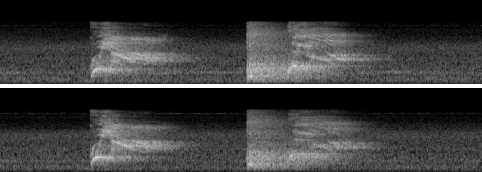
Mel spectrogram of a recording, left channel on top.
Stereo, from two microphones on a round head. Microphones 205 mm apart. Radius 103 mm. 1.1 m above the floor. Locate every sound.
0.9 s a shout: 20° right (ahead or behind), 0.9 m; by 3.5 s 50° left (ahead or behind), 1.9 m
2.5 s a clap: 10° left (ahead or behind), 0.6 m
